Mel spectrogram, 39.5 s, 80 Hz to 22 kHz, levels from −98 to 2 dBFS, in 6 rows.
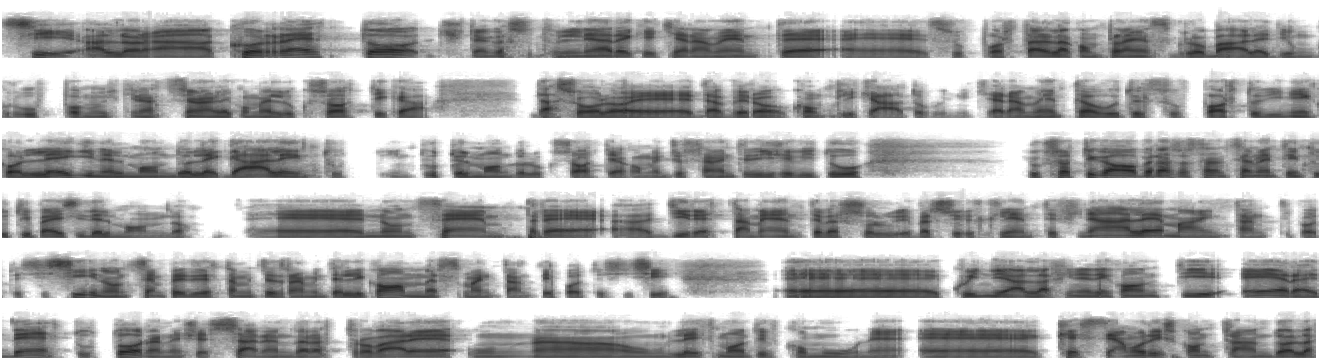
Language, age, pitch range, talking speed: Italian, 30-49, 85-100 Hz, 155 wpm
